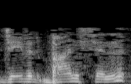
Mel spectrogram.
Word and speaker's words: Bonson: We're talking to David Bonson, rhymes with Johnson.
